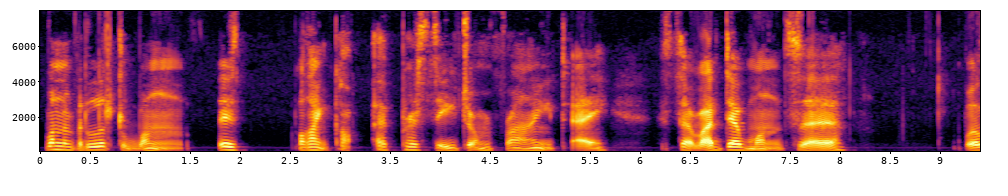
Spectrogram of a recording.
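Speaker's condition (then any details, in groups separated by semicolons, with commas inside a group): Multiple sclerosis; word substitution, coughs when crumbly bread gets in throat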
